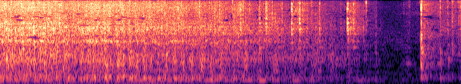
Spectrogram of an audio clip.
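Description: A sewing machine runs steadily while stitching the side of a sleeve cuff, a continuous whirring buzz that thins and breaks into short bursts toward the end.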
